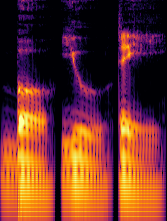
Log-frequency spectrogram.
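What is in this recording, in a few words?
"boyuri", concatenated syllables; Affixing experiment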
